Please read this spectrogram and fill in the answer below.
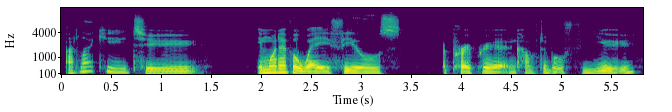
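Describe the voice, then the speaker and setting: A man leading a guided meditation as a teacher, speaking gently and in a measured way with long pauses. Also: medium pitch, no room sound.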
